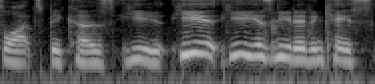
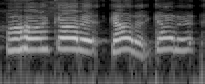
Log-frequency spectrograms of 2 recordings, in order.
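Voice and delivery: high, hurried-to-agree character voice; laughing, high-pitched yes-man; eager acknowledgement; 9 semitones higher, 6 dB louder than usual. Acted. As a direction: pipe up with eager little agreements. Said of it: "So I was like".

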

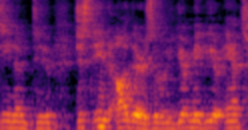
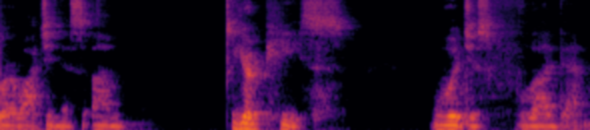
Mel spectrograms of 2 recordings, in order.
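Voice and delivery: soft, earnest prayer voice, drifting lower; hushed prayer; 4 semitones lower, 3 dB quieter than usual. Acted. Pastor praying over his morning viewers, hushed prayer. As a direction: pray quietly, as if in the room with God.

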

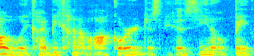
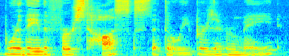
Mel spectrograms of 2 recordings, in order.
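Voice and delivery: ordinary talk

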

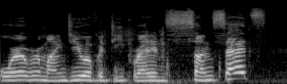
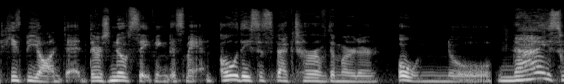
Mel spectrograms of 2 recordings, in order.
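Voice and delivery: usual speaking voice

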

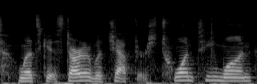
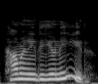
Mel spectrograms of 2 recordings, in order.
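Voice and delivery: put-on higher girl's voice; 10 semitones higher, faster than usual. Girl asks the professor.

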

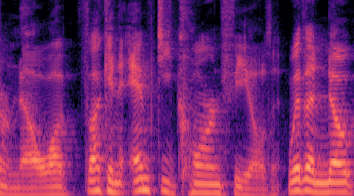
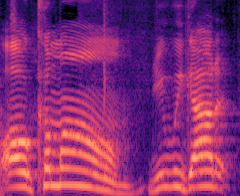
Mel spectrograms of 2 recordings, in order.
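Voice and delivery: put-on pleading boyfriend; 6 semitones higher than usual. Acted boyfriend begging in skit.

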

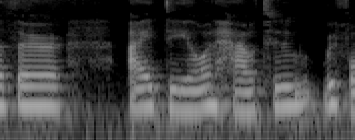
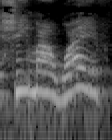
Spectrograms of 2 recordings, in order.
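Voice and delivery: insistent husband; 10 semitones higher, 4 dB louder than usual. Retold or imitated.

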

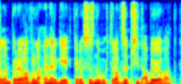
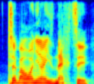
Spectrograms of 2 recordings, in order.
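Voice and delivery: a higher, pushed cry; shout; 5 semitones higher than usual. Acted. Tora shouting back at Lisbeth, defiant cry. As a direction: fling it out in defiance. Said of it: "křikla Tora".

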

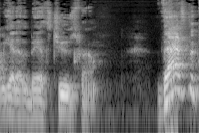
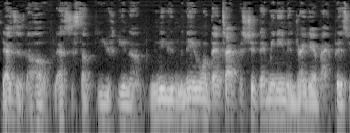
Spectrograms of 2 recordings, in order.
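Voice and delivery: lower, softer, casual bragging voice; nonchalant guy; 6 semitones lower, 6 dB quieter than usual. Retold or imitated. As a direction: drop low and shrug it off like it's nothing. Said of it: "He said".

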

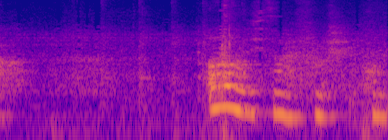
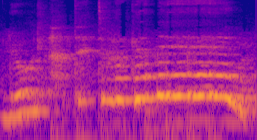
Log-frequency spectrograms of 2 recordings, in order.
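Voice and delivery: high, strange put-on voice; weird voice; 10 semitones higher than usual. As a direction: squeal the line in a creepy voice. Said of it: "je prends une voix très bizarre".

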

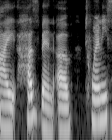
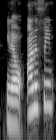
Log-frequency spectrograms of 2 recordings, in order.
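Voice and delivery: normal talking voice

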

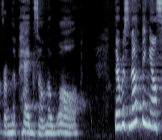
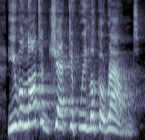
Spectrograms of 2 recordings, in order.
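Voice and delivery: harsh, much louder and higher soldier; 8 semitones higher, 8 dB louder than usual. A narrator's reading. Soldier insisting on searching the flat, harsh and loud. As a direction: bark it as an order, not a question. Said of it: "The voice was harsh".

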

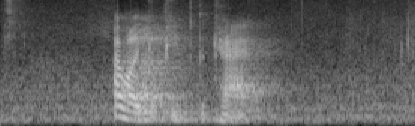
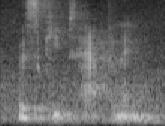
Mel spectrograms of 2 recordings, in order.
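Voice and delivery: hushed aside; whispered aside; 7 dB quieter than usual. Acted. Reader whispering an aside to the children. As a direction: whisper it like a secret.

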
